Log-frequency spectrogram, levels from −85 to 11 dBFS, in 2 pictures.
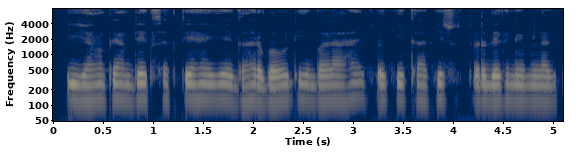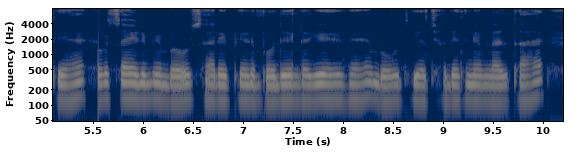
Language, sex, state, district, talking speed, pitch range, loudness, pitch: Maithili, male, Bihar, Supaul, 210 wpm, 125-135 Hz, -38 LUFS, 130 Hz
